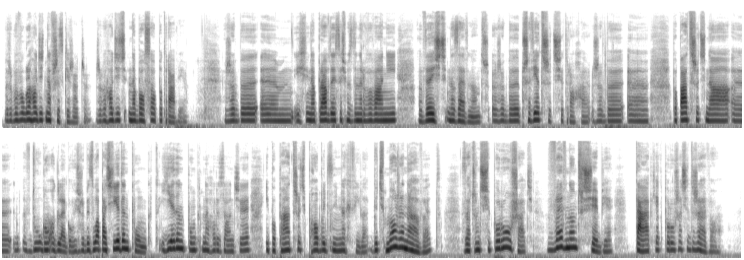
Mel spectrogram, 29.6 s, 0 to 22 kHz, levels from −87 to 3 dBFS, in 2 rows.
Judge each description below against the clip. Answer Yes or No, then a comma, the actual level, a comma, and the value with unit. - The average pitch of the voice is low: No, medium, 170 Hz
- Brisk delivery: No, average, 120 wpm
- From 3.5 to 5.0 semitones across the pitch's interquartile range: No, narrow, 2.5 semitones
